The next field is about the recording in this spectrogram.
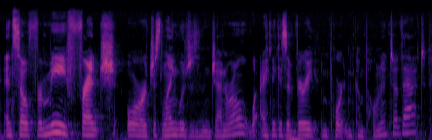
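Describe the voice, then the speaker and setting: Low female voice, thoughtful, explanatory, interviewed doctor, Mandarin first language, from the United States. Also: a little fast. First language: Mandarin Chinese. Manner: thoughtful, explanatory, hedging with "kind of" and "you know". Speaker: emergency physician being interviewed. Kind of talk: reflective interview conversation.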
